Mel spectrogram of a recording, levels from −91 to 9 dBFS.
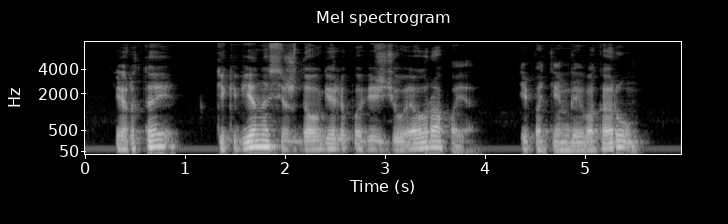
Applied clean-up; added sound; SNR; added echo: none; none; none; none.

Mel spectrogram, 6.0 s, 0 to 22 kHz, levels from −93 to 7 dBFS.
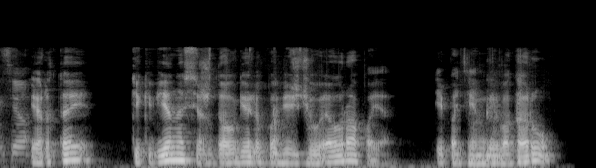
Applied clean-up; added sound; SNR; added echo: neural mask model Resemble Enhance denoiser.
